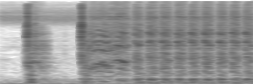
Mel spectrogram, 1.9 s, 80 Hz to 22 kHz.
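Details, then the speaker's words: 2005 Range Rover HSE stretch limousine with a no-crank fault (lights on, nothing from the key): starter relay turned over, giving two sharp clicks, then the starter turning the engine over in even pulses without catching. "So, I'm going to turn the relay over and and as you hear the car tries to crank."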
